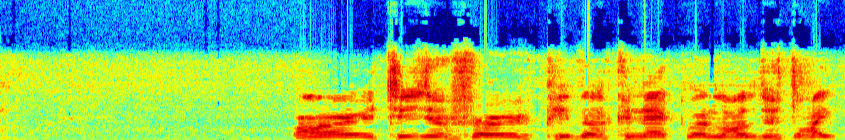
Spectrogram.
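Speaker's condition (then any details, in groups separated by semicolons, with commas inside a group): Cerebellar ataxia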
